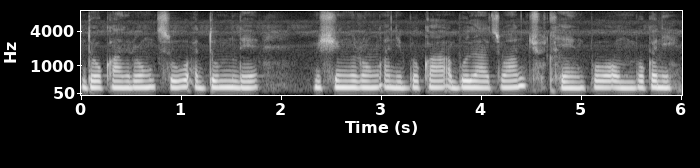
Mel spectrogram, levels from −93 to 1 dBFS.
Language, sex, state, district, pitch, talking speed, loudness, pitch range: Mizo, female, Mizoram, Aizawl, 190 Hz, 220 wpm, -14 LUFS, 185-190 Hz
